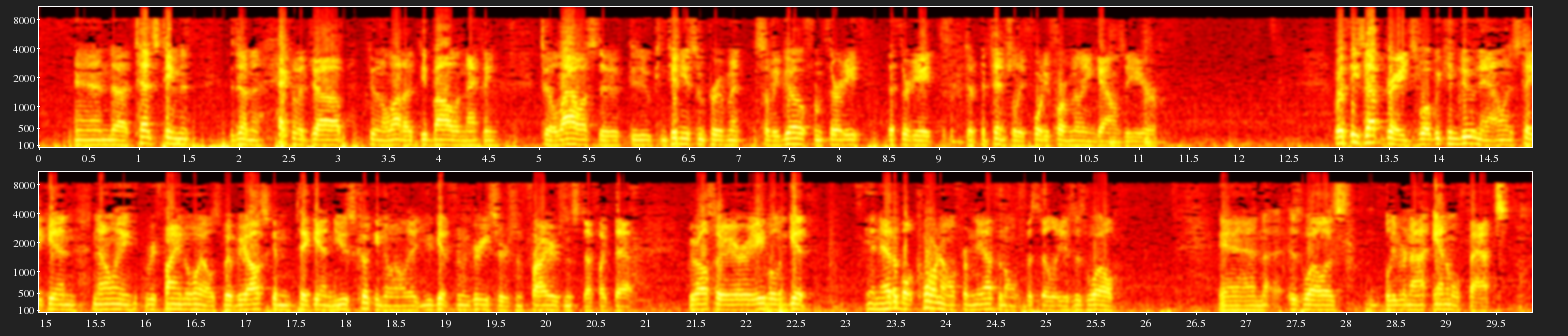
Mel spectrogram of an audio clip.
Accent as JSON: {"language": "English", "region": "Indiana", "country": "United States", "moved": "as an adult", "lives_now": "Owatonna, United States", "said": "I am a transplant Minnesotan. I'm originally from Indiana and decided I would like to live in southern Minnesota, and just so happened I raised my family in Owatonna, Minnesota."}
